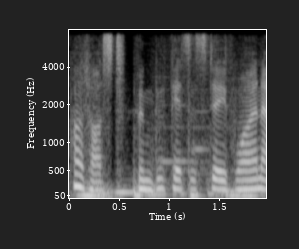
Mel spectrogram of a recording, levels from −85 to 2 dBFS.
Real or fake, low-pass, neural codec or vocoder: fake; 7.2 kHz; codec, 16 kHz, 0.5 kbps, X-Codec, HuBERT features, trained on balanced general audio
